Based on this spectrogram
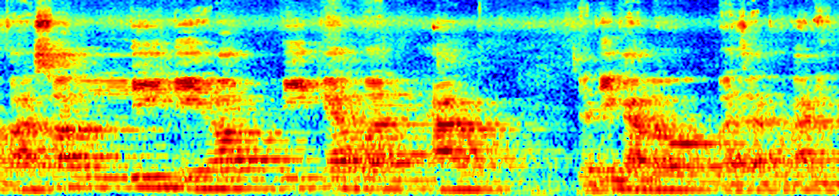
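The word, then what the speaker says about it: لِرَبِّكَ: Linya jangan dipanjangkan Ibu. Fasalli linya pendek mawon. Fasalli li rabbika wanhar.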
